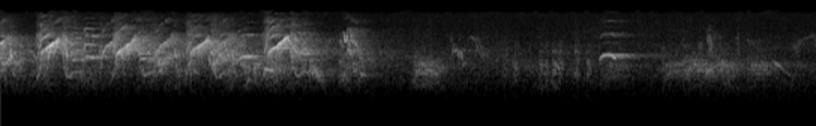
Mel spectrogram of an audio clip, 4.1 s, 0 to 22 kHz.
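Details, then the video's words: Brown-eared Bulbul, Taiwan subspecies, wild on Yonaguni Island, Japan: a burst of high scratchy chirps and rising squeaks for about a second and a half, then quieter scattered twitters trailing off. "ヒヨドリ（3）タイワンヒヨドリ（与那国島） - Brown-eared Bulbul"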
